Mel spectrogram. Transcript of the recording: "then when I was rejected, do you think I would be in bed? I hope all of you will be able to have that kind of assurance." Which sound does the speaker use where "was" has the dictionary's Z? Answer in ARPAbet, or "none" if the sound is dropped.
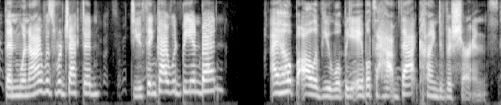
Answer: Z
